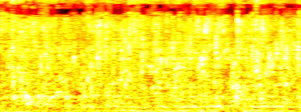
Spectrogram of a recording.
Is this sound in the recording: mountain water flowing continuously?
yes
